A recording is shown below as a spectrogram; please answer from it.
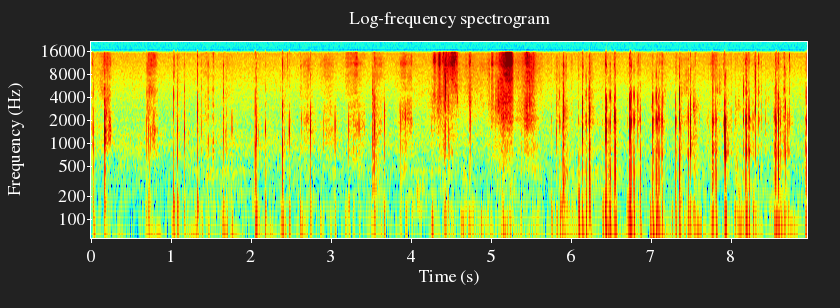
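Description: Long nails tap and scratch along the folded panels of a lavender polyurethane and microfiber iPad folio cover, held upright with the tablet inside. Quick, dry, irregular taps mix with short scratching strokes, with a longer brushy scrape in the middle. The taps grow louder and more thumping toward the end.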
